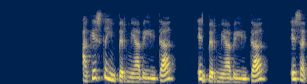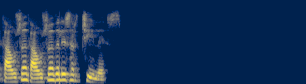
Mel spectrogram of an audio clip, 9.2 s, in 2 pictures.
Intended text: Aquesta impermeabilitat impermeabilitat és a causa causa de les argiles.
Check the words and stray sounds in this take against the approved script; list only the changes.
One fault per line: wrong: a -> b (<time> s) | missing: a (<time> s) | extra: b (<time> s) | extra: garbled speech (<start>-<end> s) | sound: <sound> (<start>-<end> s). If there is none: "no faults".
no faults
